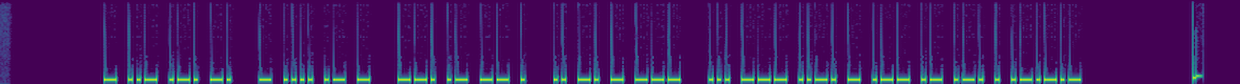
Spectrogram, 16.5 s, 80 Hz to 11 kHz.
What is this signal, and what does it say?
Morse code, heard as a keyed tone, about 23 wpm, 700 Hz. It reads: TURN THAT GAME INTO SOFTWARE.
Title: Sentences from Top 1000 Words - Review Part 3 - 22wpm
